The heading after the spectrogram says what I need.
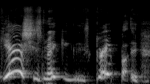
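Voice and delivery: high, lively wife voice; imitating wife. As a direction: chirp it brightly as Wendy. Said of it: "And Wendy's like".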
